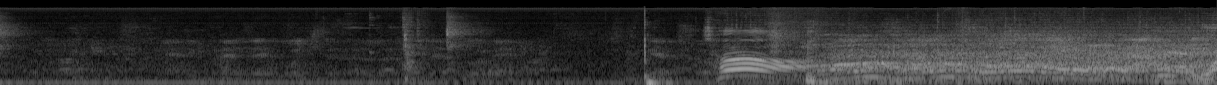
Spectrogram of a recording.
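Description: A single sharp thud from a recurve bow shot about three seconds in. It is followed at once by a crowd cheering and shouting loudly as the arrow scores a ten.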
